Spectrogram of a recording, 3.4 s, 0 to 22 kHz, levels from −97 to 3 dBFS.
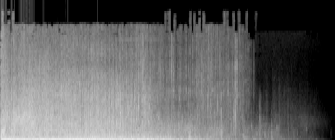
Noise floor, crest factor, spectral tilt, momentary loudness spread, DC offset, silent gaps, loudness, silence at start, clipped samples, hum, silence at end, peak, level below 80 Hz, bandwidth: -57 dBFS; 10 dB; -4.5 dB/octave; 20 LU; under 0.1%; none; -8 LUFS; 0 s; under 0.1%; none; 1 s; 0 dBFS; -16 dBFS; 19 kHz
